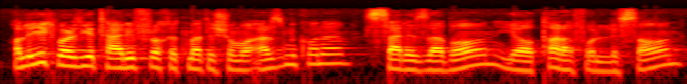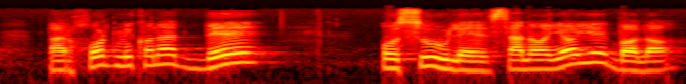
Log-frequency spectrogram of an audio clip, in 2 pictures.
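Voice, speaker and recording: A man teaching how to pronounce Arabic letters for Quran recitation, explaining slowly and repeating drill sounds. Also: a little high, expressive, lo-fi sound. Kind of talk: explanatory lesson on letter pronunciation.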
